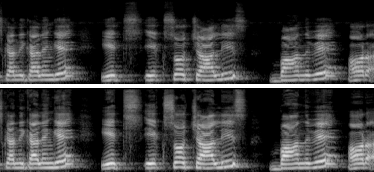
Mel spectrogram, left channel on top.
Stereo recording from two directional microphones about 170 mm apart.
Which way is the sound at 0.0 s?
30° right (ahead or behind).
